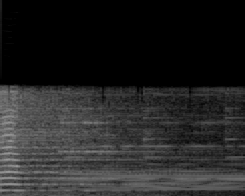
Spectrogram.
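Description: Background music: a sustained note with its overtones, wavering slightly at first and then fading away.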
